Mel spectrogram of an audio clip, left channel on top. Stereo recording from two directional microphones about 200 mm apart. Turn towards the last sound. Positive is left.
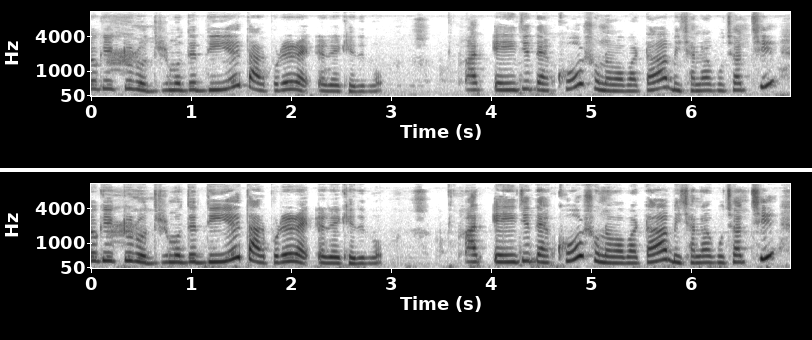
turn(degrees=-20)  # may be behind; listen again after turning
